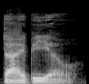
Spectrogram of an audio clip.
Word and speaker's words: Dibo: And those who study the pedigrees of their dogs take increasing delight at each appearance of the name DeBoer, pronounced Dibio.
